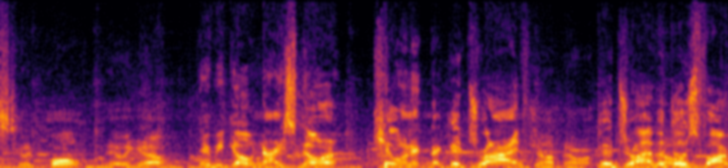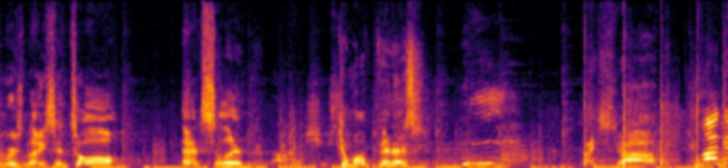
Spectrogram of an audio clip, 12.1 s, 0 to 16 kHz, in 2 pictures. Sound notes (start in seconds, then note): 10.1 grunting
